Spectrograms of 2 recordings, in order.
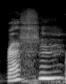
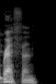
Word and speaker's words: Refn: I am going with 2016's Neon Demon, directed by Nicholas Winding Refn. – Refn, yeah. – I said it right.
